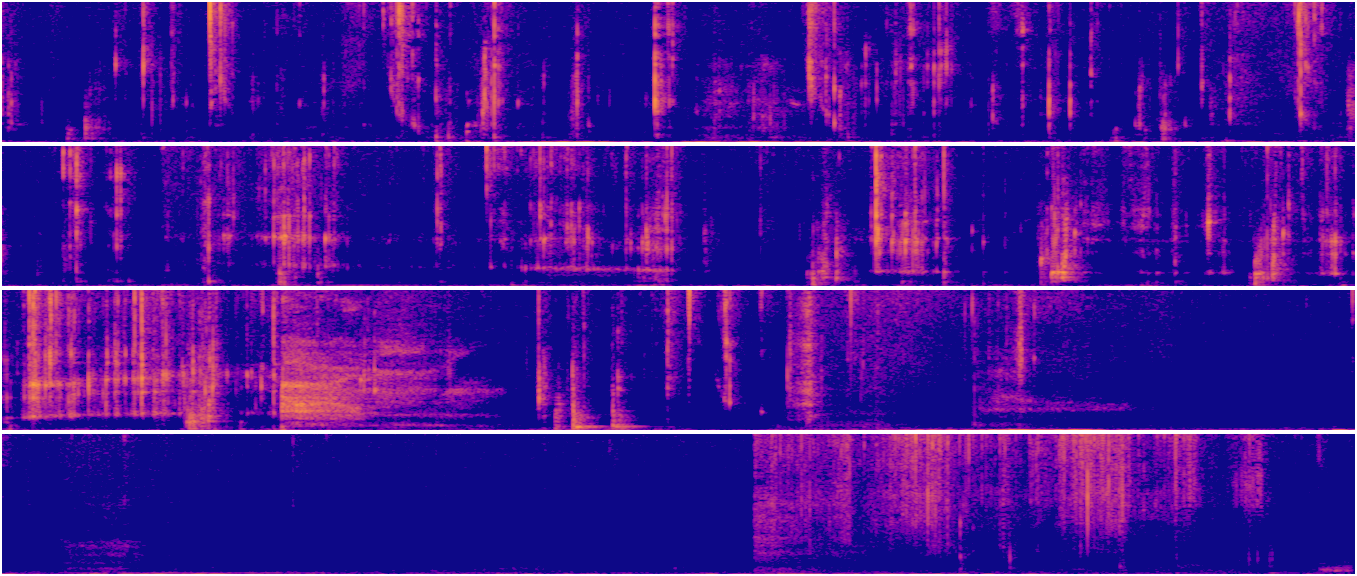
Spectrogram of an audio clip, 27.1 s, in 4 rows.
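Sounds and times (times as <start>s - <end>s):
chewing cake: 0.0s - 15.5s.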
